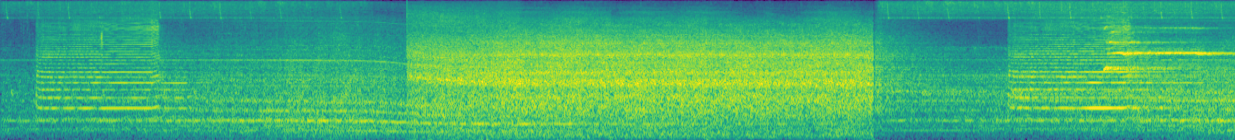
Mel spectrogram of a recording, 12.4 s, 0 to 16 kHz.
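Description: A ZSSK Class 350 electric locomotive in Train Simulator Classic powers along at speed on the Česká Třebová–Zábřeh na Moravě line, with steady rolling rail noise, a long tonal horn-like whine at the start and end, and a loud broadband roar in the middle.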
